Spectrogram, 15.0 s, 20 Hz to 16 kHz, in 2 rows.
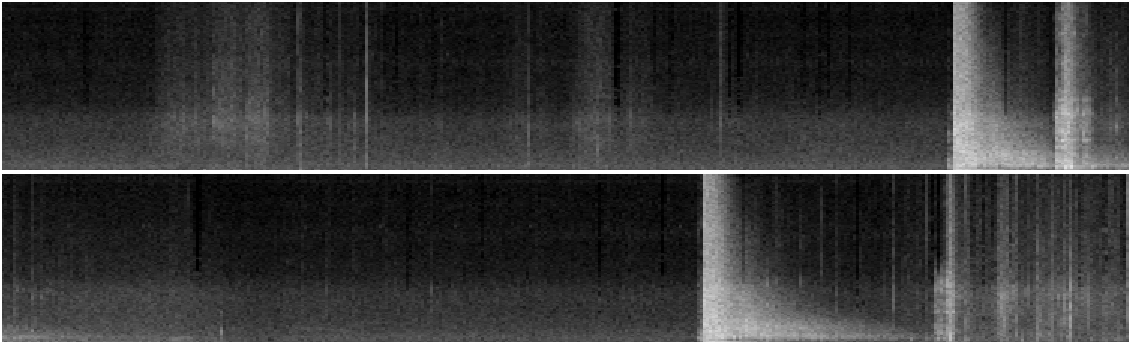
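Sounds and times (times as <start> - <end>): gunshots with echo: 6.3 - 8.3, 12.2 - 13.5.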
